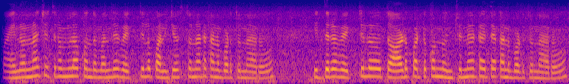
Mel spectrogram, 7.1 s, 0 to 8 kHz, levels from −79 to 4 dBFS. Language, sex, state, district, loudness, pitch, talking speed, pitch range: Telugu, female, Telangana, Hyderabad, -18 LUFS, 260 Hz, 100 wpm, 240-275 Hz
